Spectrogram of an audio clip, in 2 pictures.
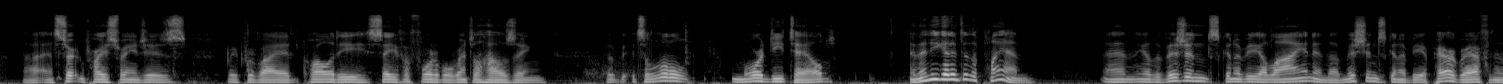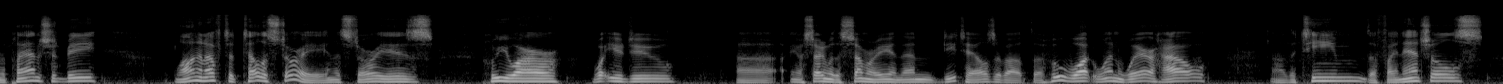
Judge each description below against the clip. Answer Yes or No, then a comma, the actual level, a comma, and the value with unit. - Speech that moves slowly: No, average, 170 wpm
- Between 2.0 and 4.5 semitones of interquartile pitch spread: No, wide, 5.4 semitones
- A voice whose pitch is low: Yes, low, 115 Hz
